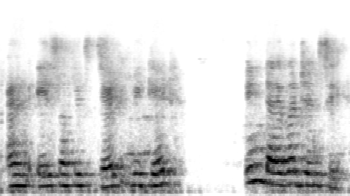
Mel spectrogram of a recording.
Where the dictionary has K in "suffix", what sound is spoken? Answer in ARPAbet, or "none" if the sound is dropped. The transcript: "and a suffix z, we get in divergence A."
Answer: none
